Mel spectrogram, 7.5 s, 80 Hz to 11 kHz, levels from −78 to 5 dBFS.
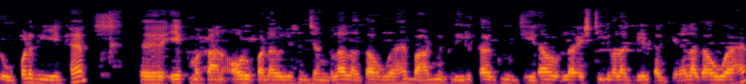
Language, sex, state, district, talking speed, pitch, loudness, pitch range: Hindi, male, Bihar, Muzaffarpur, 210 wpm, 130 Hz, -17 LUFS, 130-135 Hz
